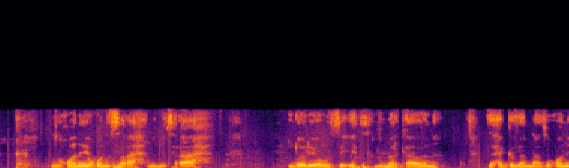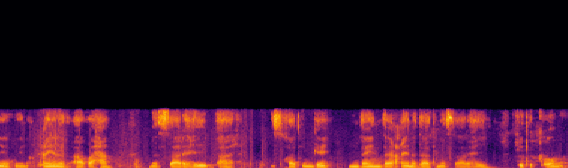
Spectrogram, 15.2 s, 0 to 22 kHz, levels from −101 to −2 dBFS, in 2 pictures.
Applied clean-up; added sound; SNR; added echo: neural separator model SepFormer DNS4.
